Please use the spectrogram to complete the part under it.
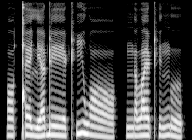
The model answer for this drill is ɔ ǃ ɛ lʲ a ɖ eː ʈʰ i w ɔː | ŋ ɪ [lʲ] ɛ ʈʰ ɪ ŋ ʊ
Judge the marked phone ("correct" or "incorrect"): incorrect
